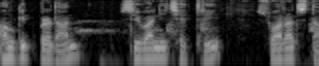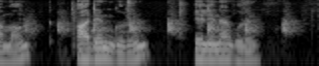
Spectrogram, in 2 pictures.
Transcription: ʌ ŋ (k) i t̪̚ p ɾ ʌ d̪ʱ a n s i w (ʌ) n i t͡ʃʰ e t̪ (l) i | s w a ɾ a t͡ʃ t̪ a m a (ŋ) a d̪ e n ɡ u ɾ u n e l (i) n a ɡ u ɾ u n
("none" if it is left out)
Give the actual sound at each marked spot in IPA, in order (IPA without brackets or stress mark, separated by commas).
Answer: k, a, ɾ, ŋ, i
